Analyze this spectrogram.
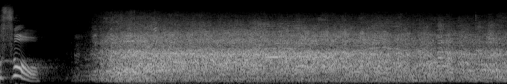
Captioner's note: audience laughs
